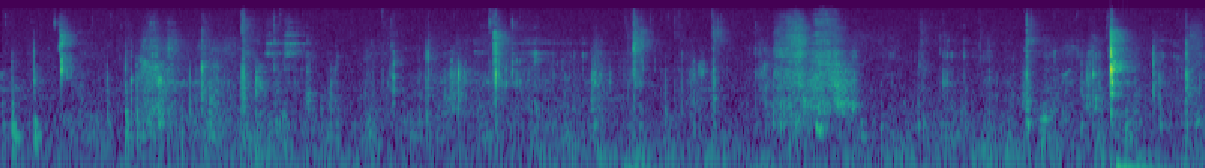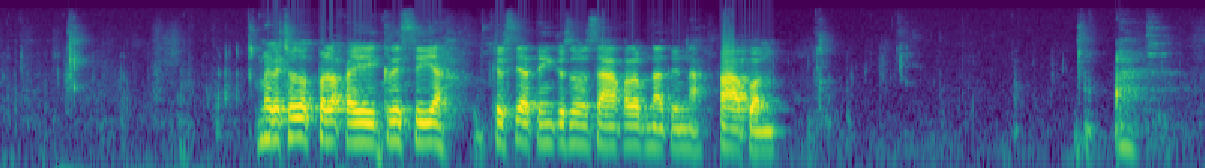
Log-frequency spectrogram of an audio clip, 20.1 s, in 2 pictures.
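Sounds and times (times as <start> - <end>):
chewing crunchy fried food: 0.3 - 12.2, 16.7 - 19.2.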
